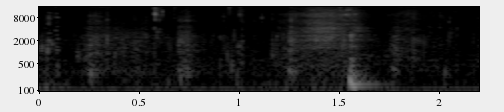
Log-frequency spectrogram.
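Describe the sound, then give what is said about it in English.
People chewing food close to a microphone: faint, soft bites and chewing, with one sharper crunch near the end. “Oh, that is gross that we're all chewing into the microphone”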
